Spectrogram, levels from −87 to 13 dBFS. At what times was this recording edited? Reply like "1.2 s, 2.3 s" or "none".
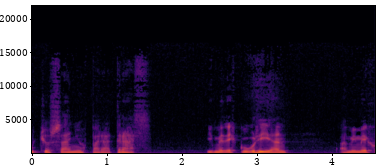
1.9 s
